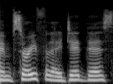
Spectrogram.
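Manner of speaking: normal talking voice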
